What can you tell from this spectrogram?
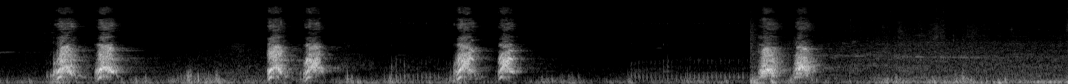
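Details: French Bulldog named Piper barking at a new artichoke plant at home, short sharp barks in doubled pairs, four pairs spaced about two seconds apart, with a faint whine afterward.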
